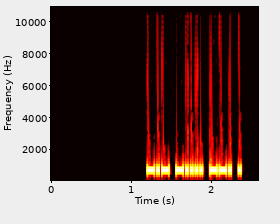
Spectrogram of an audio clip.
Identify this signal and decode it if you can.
Morse code, heard as a keyed tone, about 40 wpm, 700 Hz. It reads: K6GE
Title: USA Call Signs - 6x Character Spacing - 40wpm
